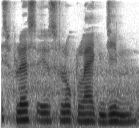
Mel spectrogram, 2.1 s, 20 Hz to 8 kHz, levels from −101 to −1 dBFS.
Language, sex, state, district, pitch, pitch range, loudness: English, male, Arunachal Pradesh, Lower Dibang Valley, 135 Hz, 125-145 Hz, -16 LUFS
